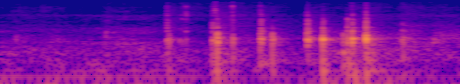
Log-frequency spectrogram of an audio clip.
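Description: A plastic squeeze tube being squeezed over a plastic tub, giving a quick run of about eight small clicks and pops in the second half.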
